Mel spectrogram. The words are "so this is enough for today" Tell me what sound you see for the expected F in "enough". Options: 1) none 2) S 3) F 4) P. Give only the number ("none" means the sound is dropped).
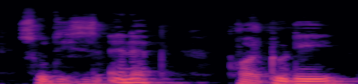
4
